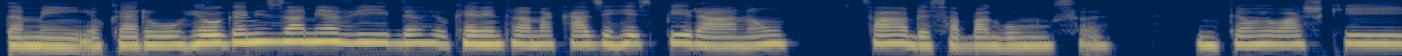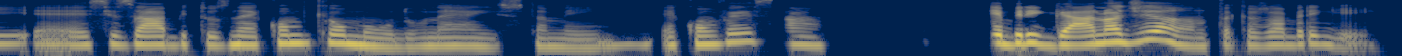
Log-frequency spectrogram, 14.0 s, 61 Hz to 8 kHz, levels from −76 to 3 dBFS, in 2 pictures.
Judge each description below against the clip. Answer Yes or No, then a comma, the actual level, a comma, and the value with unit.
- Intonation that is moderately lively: Yes, average, 3.0 semitones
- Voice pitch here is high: No, medium, 175 Hz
